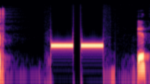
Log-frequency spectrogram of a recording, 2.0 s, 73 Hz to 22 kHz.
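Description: Two short, steady electronic beeps at about 1 kHz, each roughly a third of a second long, one right after the other: a censor-style bleep tone.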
